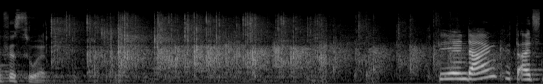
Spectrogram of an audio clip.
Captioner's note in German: Beifall AfD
